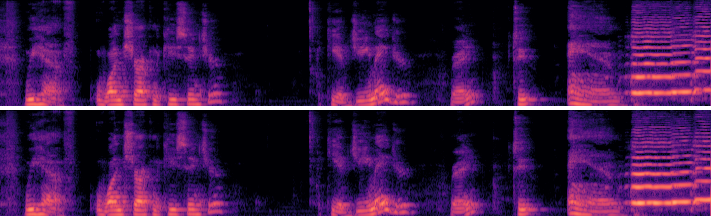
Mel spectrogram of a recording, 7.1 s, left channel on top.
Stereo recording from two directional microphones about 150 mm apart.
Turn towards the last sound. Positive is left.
turn(degrees=5)  # may be behind; listen again after turning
